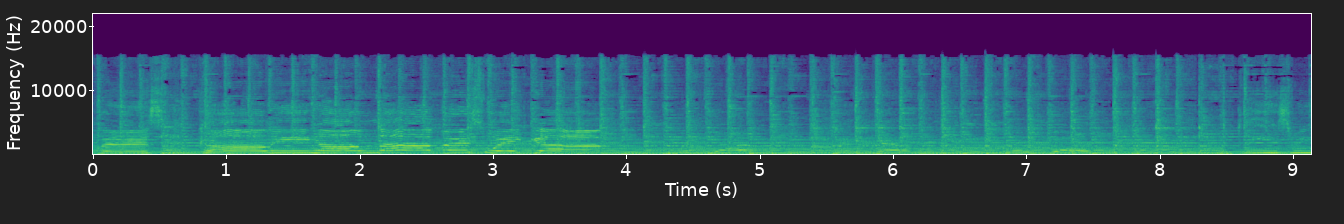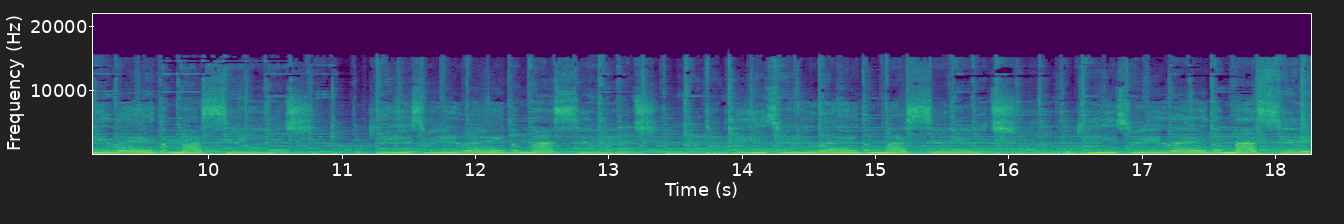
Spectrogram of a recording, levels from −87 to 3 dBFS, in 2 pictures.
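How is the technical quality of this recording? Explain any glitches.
Nothing in this recording trips up the ear, so there aren't any glitches to explain here.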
